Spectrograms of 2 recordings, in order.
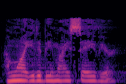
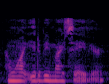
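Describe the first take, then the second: First: Lightly voiced mother giving a prayer line; retold prayer, measured, for a child to repeat; mother leading prayer. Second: Quick, soft imitation of a child repeating; retold child's low, hurried repeat; child echoing prayer. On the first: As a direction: lead a child gently in prayer. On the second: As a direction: echo the prayer line quickly and quietly. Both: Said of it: "You just pray after me".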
